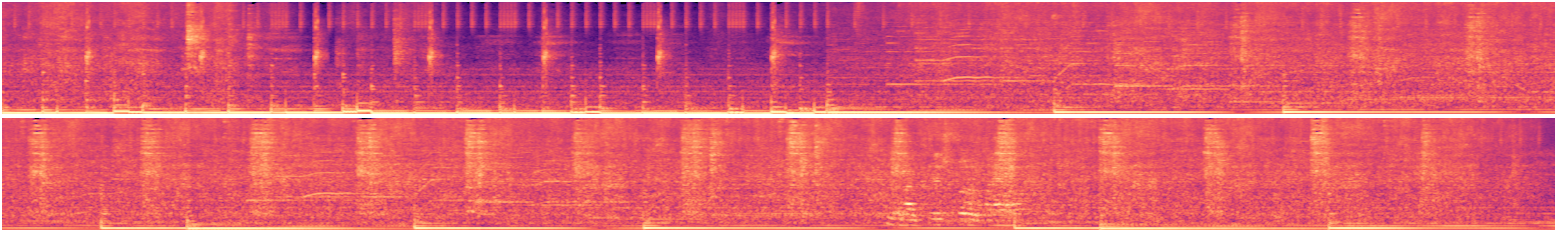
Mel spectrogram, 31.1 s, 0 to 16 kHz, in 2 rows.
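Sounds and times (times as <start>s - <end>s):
light regular beat: 0.0s - 9.4s
music with deep bass line: 0.0s - 31.0s.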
